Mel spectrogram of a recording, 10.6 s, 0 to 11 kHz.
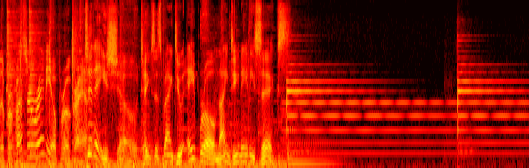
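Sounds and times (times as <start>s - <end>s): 
speech: 0.0s - 5.8s
slow resonant metallic chime strikes: 5.7s - 10.5s.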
